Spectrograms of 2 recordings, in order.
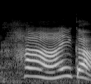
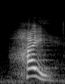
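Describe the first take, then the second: First: It sounds like the English greeting hi. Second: It sounds like the Japanese word hai. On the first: The speaker calls it wrong. "이거는 하이가 아니라" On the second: The speaker calls it right. "it's 하이, 그런 느낌을 하죠. 일본 느낌으로"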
